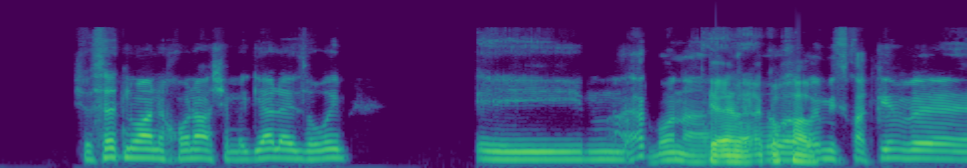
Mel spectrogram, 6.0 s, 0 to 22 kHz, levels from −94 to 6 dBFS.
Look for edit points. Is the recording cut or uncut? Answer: cut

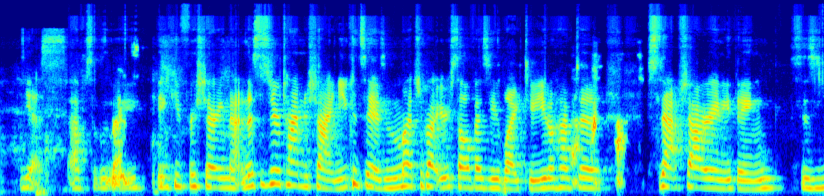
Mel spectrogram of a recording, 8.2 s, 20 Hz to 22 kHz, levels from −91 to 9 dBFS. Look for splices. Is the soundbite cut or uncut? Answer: cut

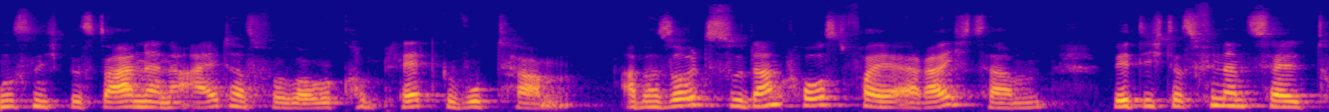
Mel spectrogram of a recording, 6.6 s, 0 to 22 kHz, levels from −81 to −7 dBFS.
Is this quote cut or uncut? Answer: cut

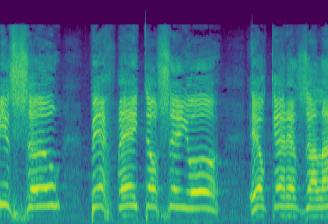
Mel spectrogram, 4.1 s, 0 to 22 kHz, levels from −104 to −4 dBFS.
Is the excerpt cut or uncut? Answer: uncut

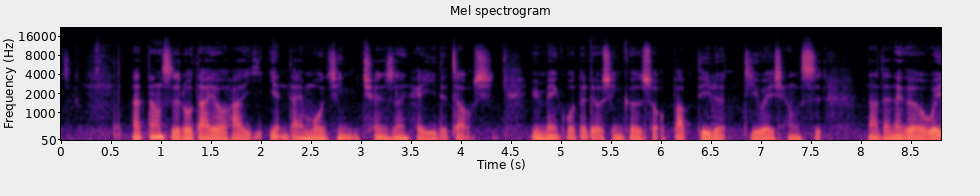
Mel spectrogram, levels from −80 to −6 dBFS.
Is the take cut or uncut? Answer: uncut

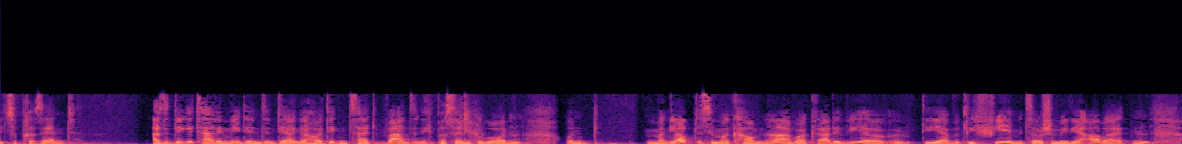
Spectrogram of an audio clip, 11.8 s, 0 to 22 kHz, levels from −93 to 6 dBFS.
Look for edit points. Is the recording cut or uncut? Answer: uncut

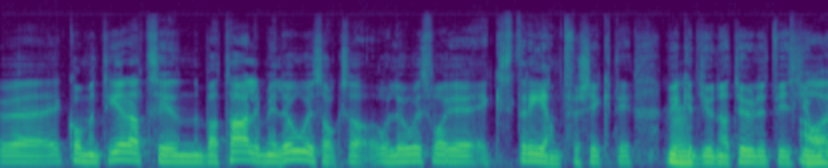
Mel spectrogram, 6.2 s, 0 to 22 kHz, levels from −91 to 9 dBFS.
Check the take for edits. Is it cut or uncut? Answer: uncut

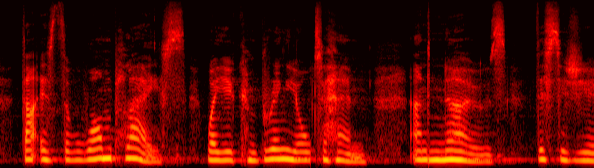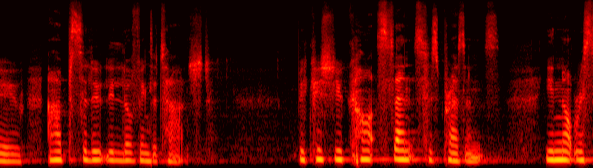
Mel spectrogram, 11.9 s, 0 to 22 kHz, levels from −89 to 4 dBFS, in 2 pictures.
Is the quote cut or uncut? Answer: cut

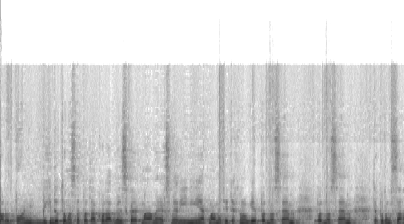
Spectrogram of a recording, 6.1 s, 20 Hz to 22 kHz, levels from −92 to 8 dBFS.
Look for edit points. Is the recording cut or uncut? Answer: cut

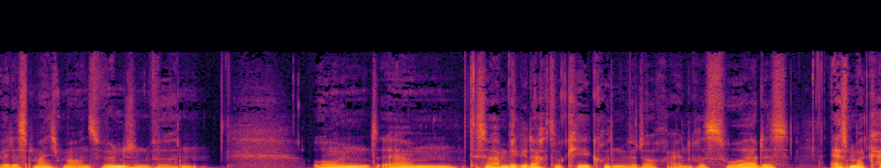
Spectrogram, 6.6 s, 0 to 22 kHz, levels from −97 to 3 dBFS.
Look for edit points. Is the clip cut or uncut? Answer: uncut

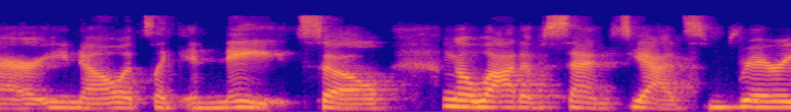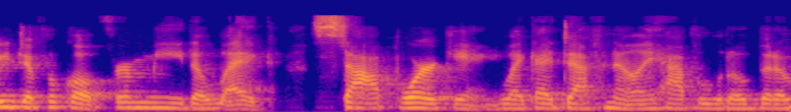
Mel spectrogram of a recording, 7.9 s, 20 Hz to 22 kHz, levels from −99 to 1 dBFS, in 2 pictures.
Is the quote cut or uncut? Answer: cut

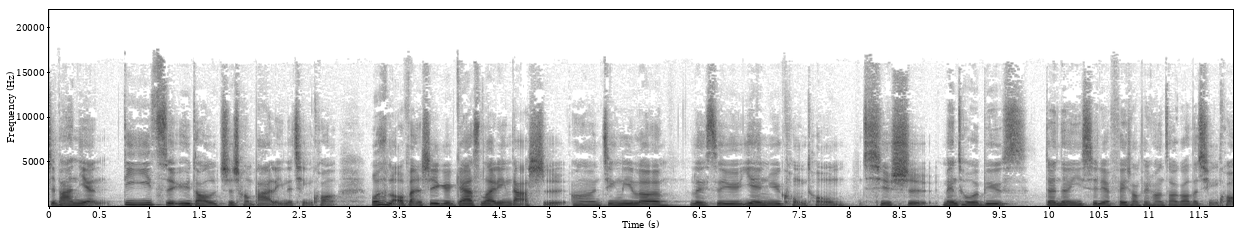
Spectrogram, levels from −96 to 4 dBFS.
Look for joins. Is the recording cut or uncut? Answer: uncut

